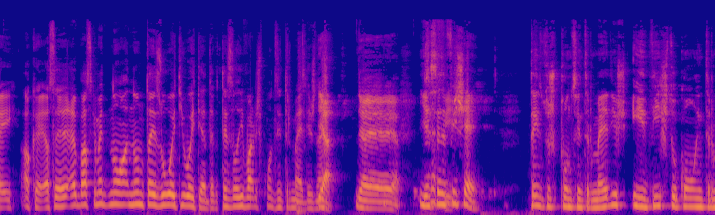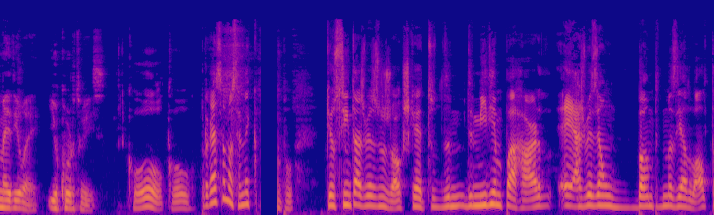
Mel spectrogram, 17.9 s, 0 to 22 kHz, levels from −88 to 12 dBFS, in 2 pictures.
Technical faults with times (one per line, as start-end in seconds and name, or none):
3.13-3.43 one channel drops out
6.67-6.83 one channel drops out
12.19-12.41 digital wireless dropout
